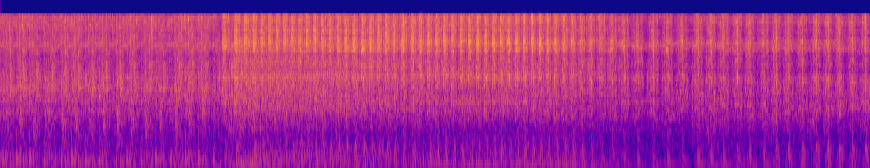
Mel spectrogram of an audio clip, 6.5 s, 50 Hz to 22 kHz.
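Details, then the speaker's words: 1975 Honda CB550 four-cylinder motorcycle, warm, battery recharged, recently revived after about 20 years parked; lumpy loping idle, unevenly spaced pulses; one cylinder missing, owner suspects fueling or carburetor tuning, not confirmed. "they always want to turn on they always want to run even though it's missing a cylinder it almost feels like it's not even skipping a beat"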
